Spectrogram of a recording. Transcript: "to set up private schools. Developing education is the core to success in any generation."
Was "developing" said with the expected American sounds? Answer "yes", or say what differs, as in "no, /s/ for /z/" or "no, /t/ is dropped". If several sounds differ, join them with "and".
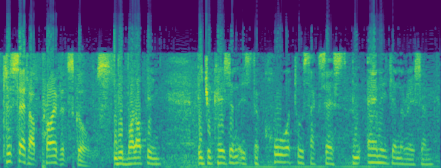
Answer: yes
